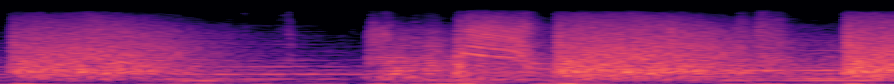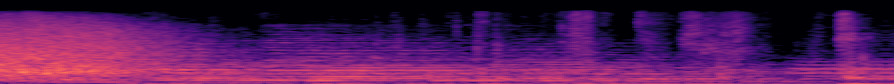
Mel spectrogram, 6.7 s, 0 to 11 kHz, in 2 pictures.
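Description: Gunfire crackles in a 1955 western film, several loud shots and bursts in quick succession, some overlapping, followed by a lingering rumble and scattered further cracks with no talk.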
